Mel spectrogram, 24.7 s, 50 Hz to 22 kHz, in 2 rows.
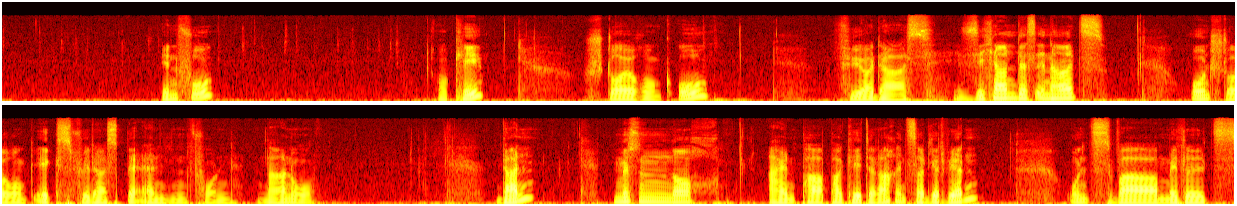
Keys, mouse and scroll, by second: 0.0-2.7 typing, 5.1 ctrl+o, 6.1 Return, 10.3 ctrl+x.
